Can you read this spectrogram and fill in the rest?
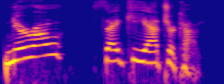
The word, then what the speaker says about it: Neuropsychiatrica: Oh, not that one. – I don't know how to say this word. Let me try it again. – That's your Danish. – Neuropsychiatrica. – Oh. – ACTA Neuropsychiatrica. Wow, that's a mouthful.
